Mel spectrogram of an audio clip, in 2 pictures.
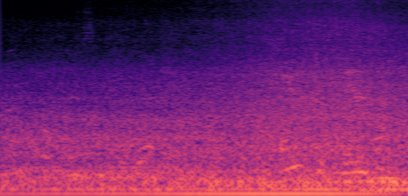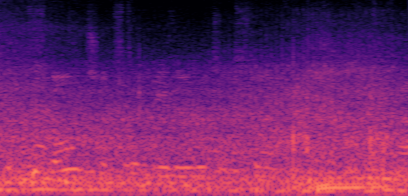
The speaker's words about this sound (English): One of the reasons, so hard to find it because of bloody traffic. You can't just get a minute's peace where you can actually have a look.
